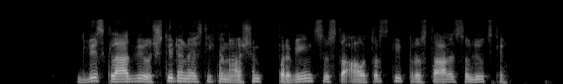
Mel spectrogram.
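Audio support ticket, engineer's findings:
Opus voice compression, SILK mode, whole clip: wideband cut, nothing above 8.5 kHz; coarse excitation coding, consistent with about 10 kbps. Speech muffled, hoarse, slightly robotic.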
